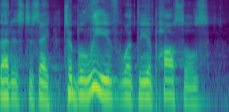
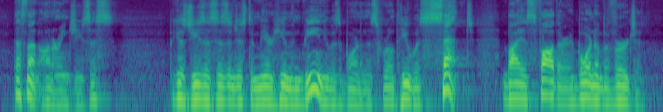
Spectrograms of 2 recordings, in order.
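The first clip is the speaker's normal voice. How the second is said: ordinary delivery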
